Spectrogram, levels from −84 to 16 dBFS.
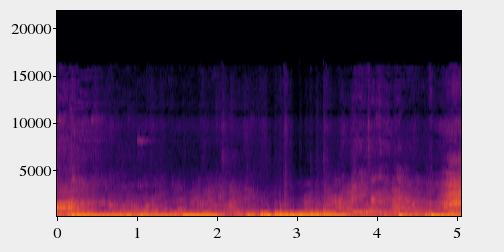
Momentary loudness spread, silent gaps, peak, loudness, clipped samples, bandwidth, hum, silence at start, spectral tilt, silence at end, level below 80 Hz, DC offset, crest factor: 9 LU; none; 0 dBFS; -15 LUFS; under 0.1%; 10.5 kHz; none; 0 s; -8.5 dB/octave; 0 s; -20 dBFS; under 0.1%; 12 dB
